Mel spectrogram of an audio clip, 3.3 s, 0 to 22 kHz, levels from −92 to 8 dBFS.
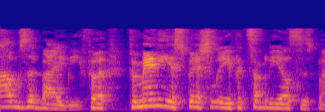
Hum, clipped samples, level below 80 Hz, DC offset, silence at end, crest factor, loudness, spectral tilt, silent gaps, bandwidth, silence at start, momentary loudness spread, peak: none; under 0.1%; -74 dBFS; under 0.1%; 0 s; 20 dB; -21 LUFS; -4.5 dB/octave; none; 8 kHz; 0 s; 11 LU; -2 dBFS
